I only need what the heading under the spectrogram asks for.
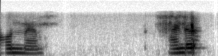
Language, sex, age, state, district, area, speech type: Telugu, male, 60+, Andhra Pradesh, Visakhapatnam, urban, conversation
